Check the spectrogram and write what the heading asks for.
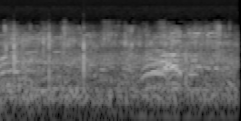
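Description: Excited voices of onlookers calling out in short, rising and falling shouts, the loudest about one and a half seconds in, with scattered sharp clicks.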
